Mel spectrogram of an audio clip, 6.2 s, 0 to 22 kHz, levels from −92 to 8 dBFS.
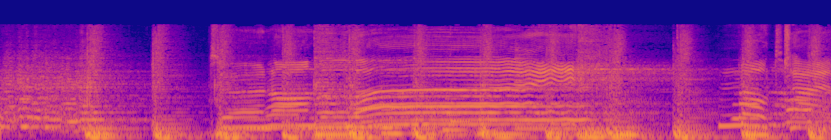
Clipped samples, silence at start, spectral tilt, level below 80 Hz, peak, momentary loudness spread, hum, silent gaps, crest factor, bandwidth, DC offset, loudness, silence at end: under 0.1%; 0 s; -4.5 dB/octave; -30 dBFS; -6 dBFS; 8 LU; none; none; 16 dB; 11.5 kHz; under 0.1%; -21 LUFS; 0 s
